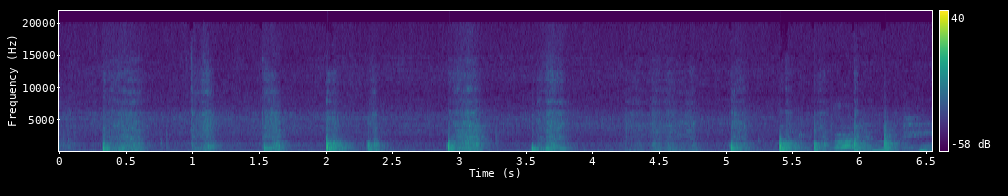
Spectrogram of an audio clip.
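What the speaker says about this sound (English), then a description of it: "We're going to saute some chopped onion and some chopped garlic" Chopped onion and garlic being sautéed in a pan with a spatula: a steady run of close, crisp clacks and scrapes in an uneven rhythm over a faint background hum.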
